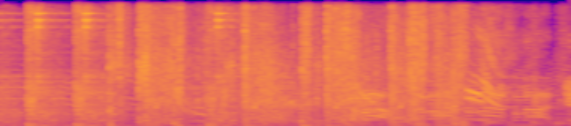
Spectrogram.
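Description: Rapid bursts of gunfire crack close by in a French-dubbed TV drama scene, a dense, uneven volley of sharp shots with a voice briefly heard near the end.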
